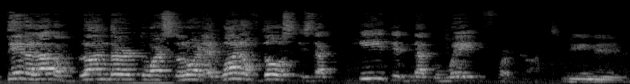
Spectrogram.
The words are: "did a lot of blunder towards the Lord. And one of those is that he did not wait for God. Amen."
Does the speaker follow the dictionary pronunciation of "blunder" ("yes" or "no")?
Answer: yes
